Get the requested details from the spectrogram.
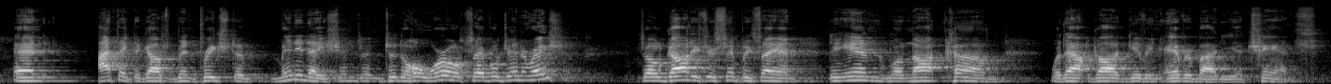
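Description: With noticeable background noise behind him, a man of fairly high pitch speaks at a moderate pace with ordinary pitch variation. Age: 70s. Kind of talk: sermon. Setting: church.

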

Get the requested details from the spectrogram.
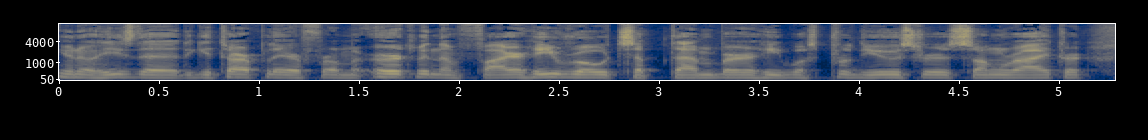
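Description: In a very clean recording with a silent background, a man of medium pitch talks at a fairly quick pace in a flat monotone, with hardly any pauses. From Belgium. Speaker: guitar builder and touring musician. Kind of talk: casual interview chat. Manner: halting.

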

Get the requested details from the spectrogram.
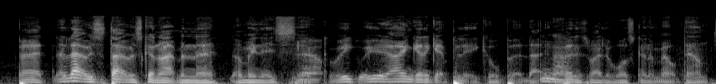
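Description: Music plays behind a man with a British accent speaking at a moderate pace. His pitch is fairly low, with ordinary variation. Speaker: podcast co-host. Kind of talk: casual, chatty.

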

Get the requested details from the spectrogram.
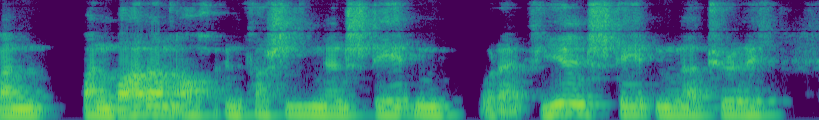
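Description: Fairly high in pitch and somewhat breathy, a man's voice carries fairly even intonation. His pace is moderate. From Braunschweig, Germany. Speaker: blind cruise traveller. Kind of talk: casual group talk.

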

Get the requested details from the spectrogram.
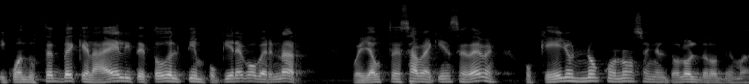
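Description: At a fairly quick pace, a man speaks in a normal speaking voice at a medium pitch with ordinary pitch variation. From Puerto Rico. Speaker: independent gubernatorial candidate. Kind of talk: political interview.

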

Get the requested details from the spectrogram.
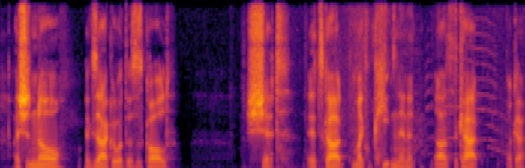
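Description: Delivery comes at a moderate pace with an American accent, monotone, flat intonation and long, frequent pauses. The recording is very clean, with a silent background. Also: man, fairly low pitch for a man. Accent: mid-Atlantic, between Irish and American. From Ireland, west, with years in the US. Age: 30s. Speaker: podcast host, artist and musician. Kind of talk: casual chat.

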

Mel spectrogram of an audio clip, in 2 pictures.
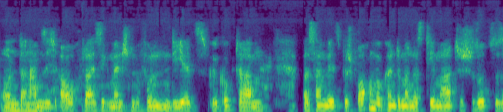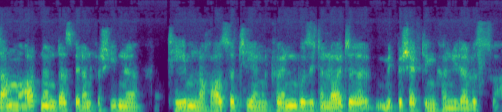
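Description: Fairly quick and with fairly even intonation, an ordinary speaking voice carries the words. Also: man, medium pitch for a man. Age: 20s. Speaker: clinical psychologist and climate activist. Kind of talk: interview.

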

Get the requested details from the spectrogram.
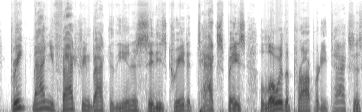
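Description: A man's animated, very fast speech with vocal fry and very wide pitch swings, in a dry, close sound with no echo. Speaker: entertainer and former radio personality. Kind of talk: interview. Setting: studio.

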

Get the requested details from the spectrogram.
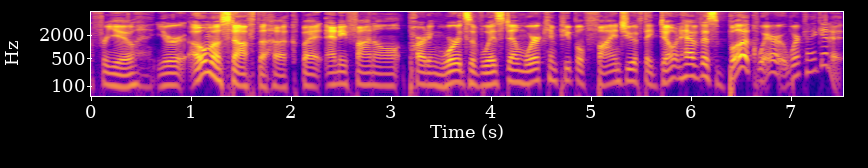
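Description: A man's plain, everyday voice, medium in pitch, with an American accent, ordinary pitch variation, hardly any pauses, and a dry, close sound with no echo. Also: moderate pace. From Chicago. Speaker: podcast host. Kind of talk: casual chat. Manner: laughs often.

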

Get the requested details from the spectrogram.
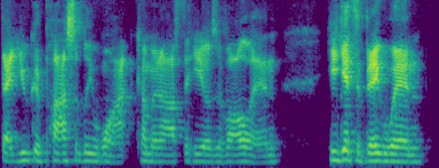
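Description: On a very clean recording with a silent background, a man speaks with a bright, sharp tone. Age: 30s. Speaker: wrestling podcast host. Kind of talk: casual chat.

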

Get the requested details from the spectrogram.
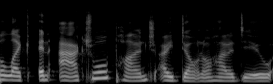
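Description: Recorded very cleanly, dry and close with no echo and a silent background, a woman speaks at a moderate pace in an ordinary speaking voice with ordinary pitch variation. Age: 20s. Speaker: podcast co-host. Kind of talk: casual chat.

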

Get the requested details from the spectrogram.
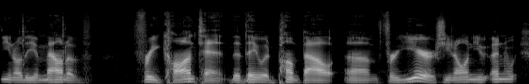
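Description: Very clean recording with a silent background: a man with an American accent, a fairly low pitch, a bright, sharp tone, fairly even intonation and a moderate pace. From Nevada. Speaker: podcast host. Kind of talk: casual interview. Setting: at expo, recorded in person.

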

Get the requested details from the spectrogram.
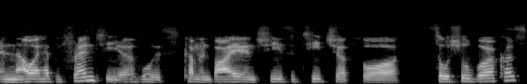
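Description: A man with a German accent speaks at medium pitch. His pace is moderate, with ordinary pitch variation. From northwest Germany, East Frisia. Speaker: tour guide. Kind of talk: casual remote interview. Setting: video call from countryside home, poor audio.

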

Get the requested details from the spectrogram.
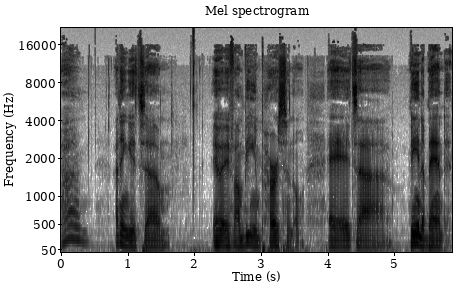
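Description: With long, frequent pauses, a man talks at a fairly slow pace, using a medium pitch and ordinary pitch variation. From Spokane, Washington, with childhood in Tacoma and Mobile, Alabama. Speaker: slam poet and rapper. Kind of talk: interview conversation. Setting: studio. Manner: halting, many fillers.

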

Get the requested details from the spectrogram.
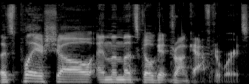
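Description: In a Canadian accent, a man of medium pitch speaks with a bright, sharp tone and ordinary pitch variation on a very clean recording with a silent background. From Toronto, Canada. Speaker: podcast host. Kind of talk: casual interview.

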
